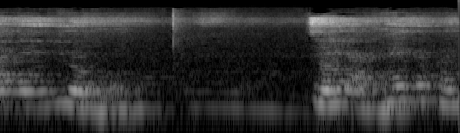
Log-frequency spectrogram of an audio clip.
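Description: Speech only: a woman talking into a hand-held microphone over a room PA.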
